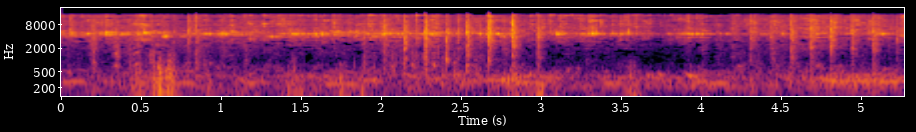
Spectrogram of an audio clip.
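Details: Afghan purebred pigeons in Kabul: low, bubbling coos from several birds overlapping, punctuated by frequent sharp clicks and taps.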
